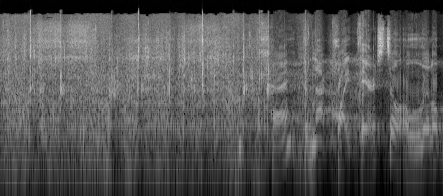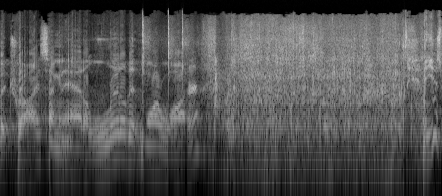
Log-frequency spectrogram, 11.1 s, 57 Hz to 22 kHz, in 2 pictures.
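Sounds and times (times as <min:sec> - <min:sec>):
hand squeezing gritty clay mix: 0:07.6 - 0:11.0.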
